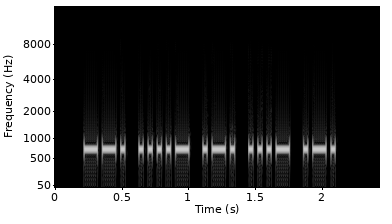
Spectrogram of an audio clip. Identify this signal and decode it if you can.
Morse code, heard as a keyed tone, about 34 wpm, 700 Hz. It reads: G4RVR
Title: DXCC-100 Call Signs - 5 Characters - 35wpm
